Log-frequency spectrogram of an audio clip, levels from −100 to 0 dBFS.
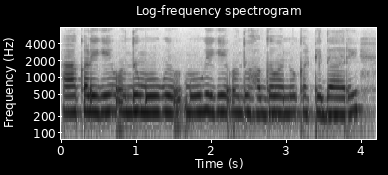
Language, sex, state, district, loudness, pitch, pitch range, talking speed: Kannada, female, Karnataka, Bidar, -16 LUFS, 230 Hz, 225-235 Hz, 100 wpm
